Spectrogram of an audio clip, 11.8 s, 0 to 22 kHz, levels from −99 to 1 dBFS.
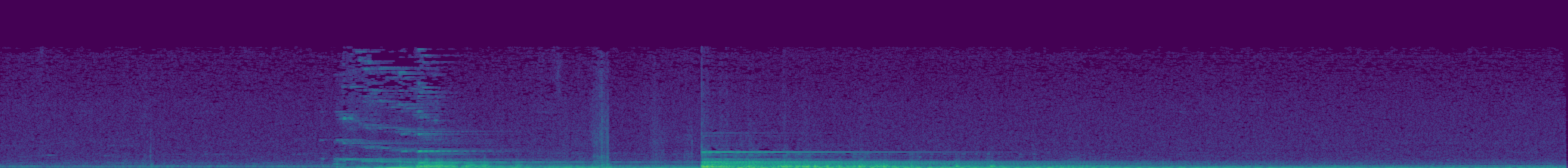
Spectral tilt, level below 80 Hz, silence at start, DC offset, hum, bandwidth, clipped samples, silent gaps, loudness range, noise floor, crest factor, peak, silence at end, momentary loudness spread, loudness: -8 dB/octave; -56 dBFS; 0 s; under 0.1%; none; 16 kHz; under 0.1%; none; 12 LU; -63 dBFS; 24 dB; -16 dBFS; 0 s; 19 LU; -40 LUFS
